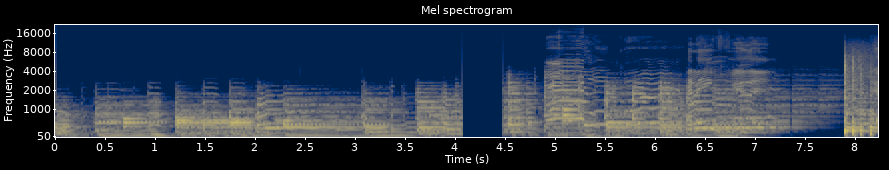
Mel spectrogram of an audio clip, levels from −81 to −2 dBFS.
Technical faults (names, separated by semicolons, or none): playback stall; catch-up at higher speed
